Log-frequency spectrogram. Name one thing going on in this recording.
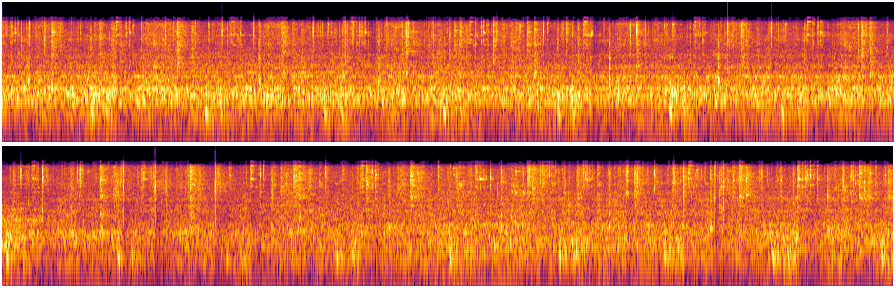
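A machine head spins with a loud, steady whirring hum.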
